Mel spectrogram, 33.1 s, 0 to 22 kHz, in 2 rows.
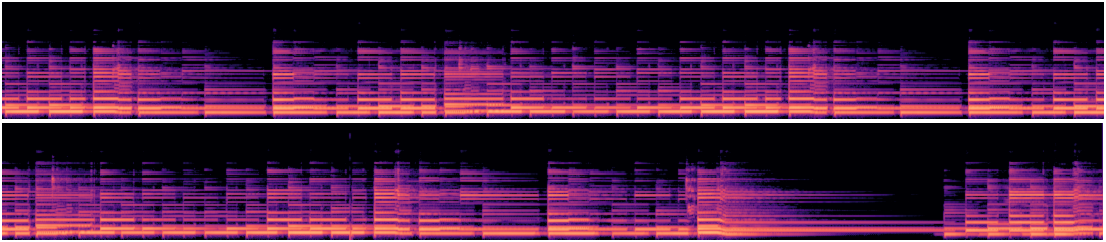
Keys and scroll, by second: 2.9 Tab, 4.3 KP_0, 7.9 Tab, 8.5 `, 9.8 shift+a, 11.6 s, 12.6 `, 13.2 s, 16.9 z, 17.3 s, 18.2 s, 19.1 s, 22.0 shift+d, 25.5 shift+d.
